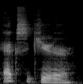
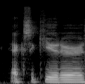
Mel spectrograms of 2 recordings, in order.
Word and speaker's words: Executor: So some people say Executor, some people say Executor, you know, depends on, I guess, which side of the pond you're on. But the way it's spelt like Executor.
